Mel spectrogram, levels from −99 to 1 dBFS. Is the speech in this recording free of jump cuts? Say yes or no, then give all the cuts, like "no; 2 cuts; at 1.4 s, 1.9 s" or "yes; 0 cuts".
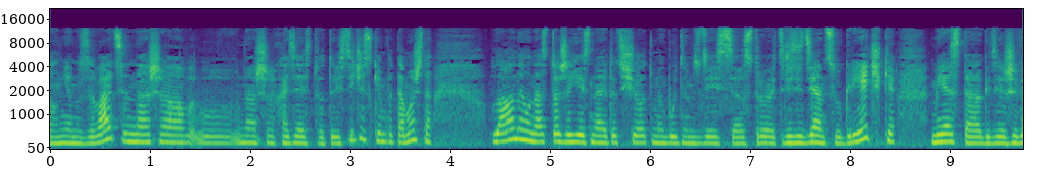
yes; 0 cuts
